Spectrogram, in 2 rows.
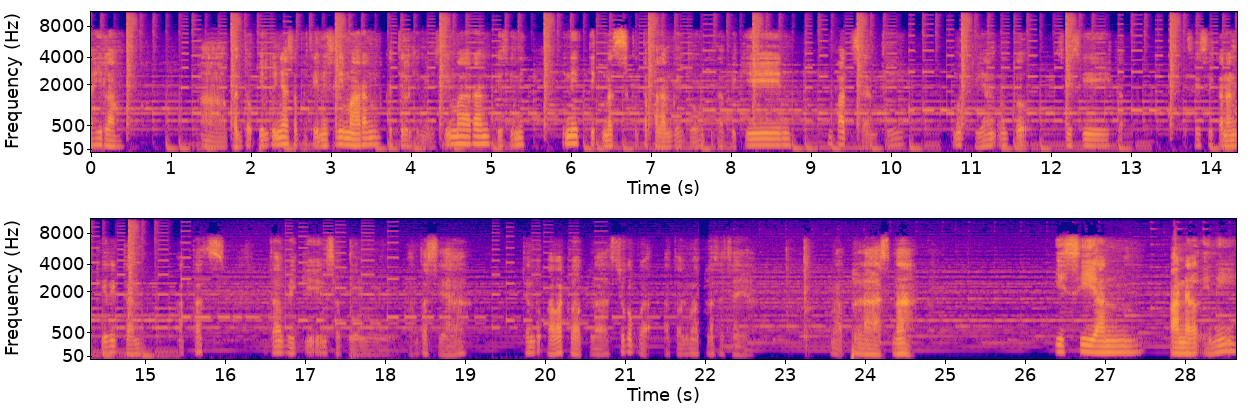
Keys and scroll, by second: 10.7 Return, 17.0 1, 17.3 0, 17.6 Return, 22.4-23.4 typing.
